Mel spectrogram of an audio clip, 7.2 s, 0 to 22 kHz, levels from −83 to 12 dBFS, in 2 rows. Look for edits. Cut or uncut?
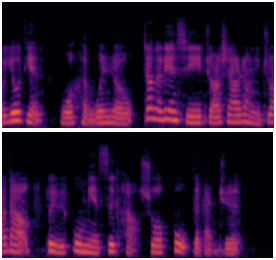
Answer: cut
